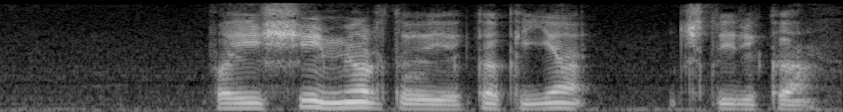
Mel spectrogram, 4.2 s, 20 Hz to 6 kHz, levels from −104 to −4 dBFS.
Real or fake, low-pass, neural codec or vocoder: real; 5.4 kHz; none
